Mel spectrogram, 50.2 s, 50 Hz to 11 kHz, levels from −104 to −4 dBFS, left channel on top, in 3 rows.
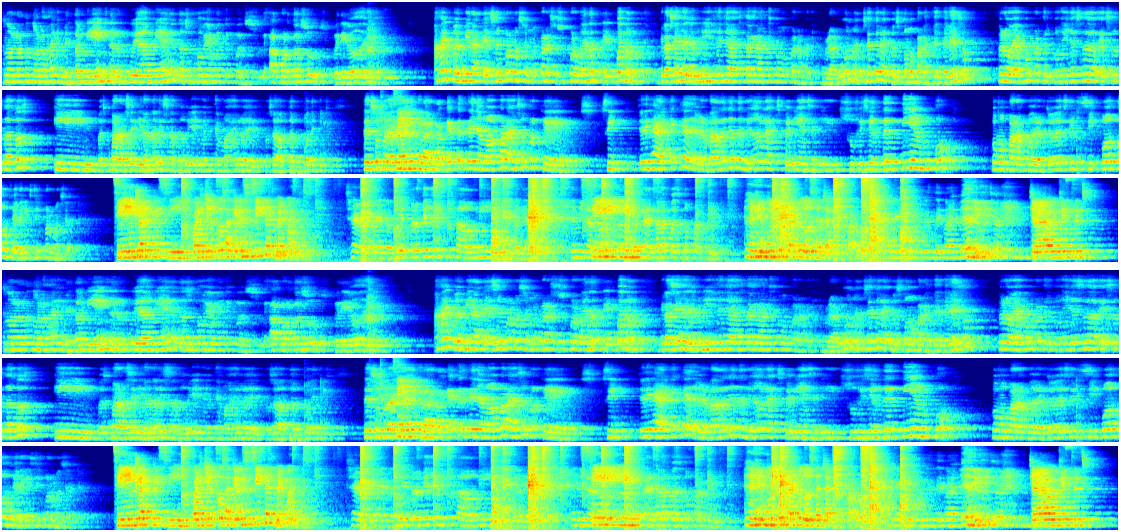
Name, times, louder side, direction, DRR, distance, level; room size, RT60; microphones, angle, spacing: voice 1, 0.0-5.7 6.5-9.5 9.8-14.5 14.9-17.1 17.5-21.5 22.2-26.0 26.3-30.9 31.6-34.5 35.2-35.5 38.7-41.7 42.0-44.2 44.7-44.8 46.6-49.3, left 1 dB, 35° left, -1 dB, 0.3 m, -38 dB
voice 2, 22.7-23.1 35.2-38.1 41.8-42.1 42.3-43.0 44.6-45.9 46.2-46.4 47.9-48.2 48.5-48.7 48.9-49.8, equal, 15° right, -6 dB, 0.5 m, -29 dB
sound 1, 36.2-36.8 37.1-38.6 38.9-40.4 40.7-43.6 43.9-44.4 45.0-47.1, right 2 dB, 70° right, 0.9 m, -29 dB
2.2 x 2.0 x 3.2 m, 1.3 s
head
